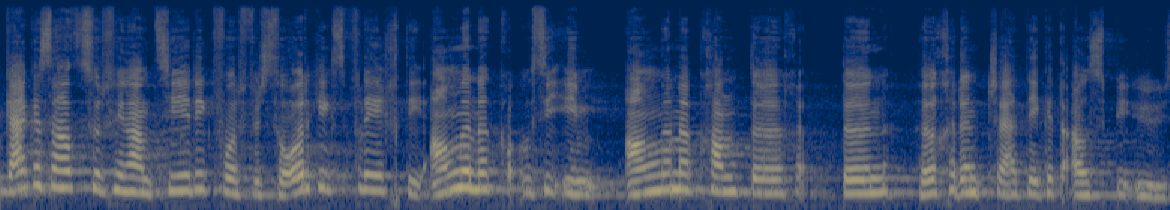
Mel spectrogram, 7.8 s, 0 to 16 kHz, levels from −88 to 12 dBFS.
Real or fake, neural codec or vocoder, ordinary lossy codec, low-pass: fake; vocoder, 44.1 kHz, 128 mel bands, Pupu-Vocoder; none; 14.4 kHz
